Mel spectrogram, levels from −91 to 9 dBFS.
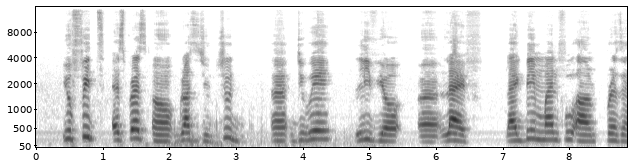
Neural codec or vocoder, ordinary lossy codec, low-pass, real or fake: none; none; 14.4 kHz; real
